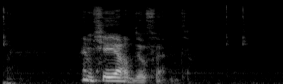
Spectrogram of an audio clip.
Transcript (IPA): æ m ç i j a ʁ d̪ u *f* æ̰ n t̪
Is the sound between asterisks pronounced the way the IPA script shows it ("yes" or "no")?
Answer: yes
